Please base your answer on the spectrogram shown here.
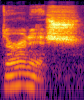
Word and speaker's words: Dernisk: sound on the Y dernisk is pronounced durnish because the final SC cluster sounds like a sh sound durnish Alduin yester is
